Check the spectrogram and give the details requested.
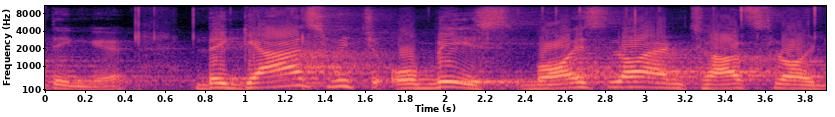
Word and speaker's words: Boyle's: I wrote Boyle's law, it's actually Boyle's law. LE is silent, so we used to pronounce Boyle's law. So don't think that is boys law, girls law, it is different, understood?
